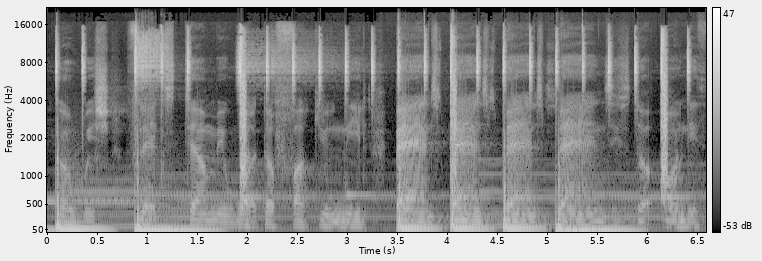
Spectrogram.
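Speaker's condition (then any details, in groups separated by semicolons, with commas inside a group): No condition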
